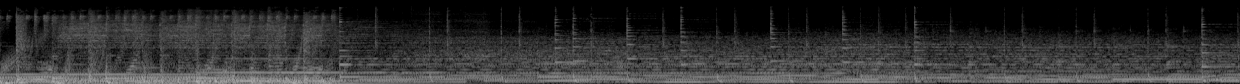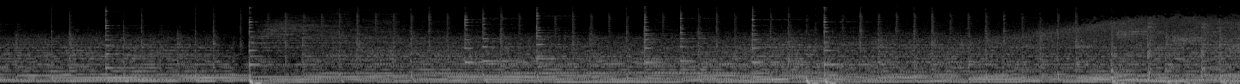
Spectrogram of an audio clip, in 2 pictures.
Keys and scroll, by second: 1.9 s, 2.2 ctrl+z, 3.3 F4, 5.5 F4, 9.2 e, 13.3 ctrl+z, 19.1 alt+x, 23.1 s.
